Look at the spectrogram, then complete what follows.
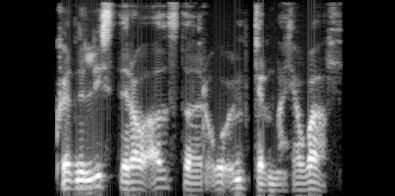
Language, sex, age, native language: Icelandic, male, 17, Icelandic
